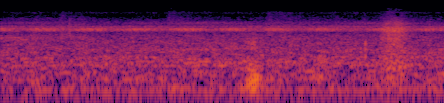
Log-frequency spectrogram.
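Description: Steady high-pitched drone of insects, one even tone that holds throughout, with a brief low sound a little over a second in.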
